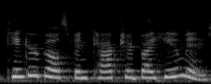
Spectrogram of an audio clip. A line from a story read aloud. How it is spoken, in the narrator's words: cried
